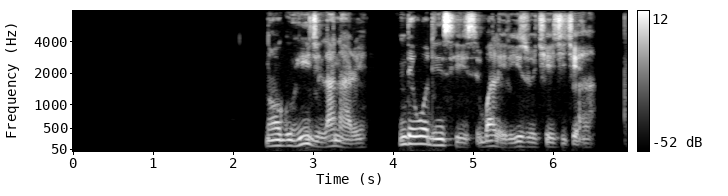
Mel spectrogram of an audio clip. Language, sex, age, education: Igbo, male, 30-45, tertiary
